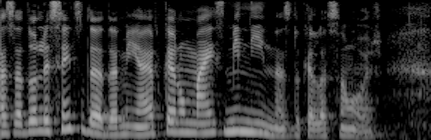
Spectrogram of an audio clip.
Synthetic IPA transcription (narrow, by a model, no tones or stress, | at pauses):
ɐzad̪olesẽnt͡ʃɪzd̪ɐd̪ɐmĩɲɐɛpʊ̥kɐɛɾɐ̃w̃majzminĩnɐzd̪ʊkɪɛlɐsɐ̃w̃o̰ʒɪ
